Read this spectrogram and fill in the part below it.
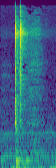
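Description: Arrow keys pressed on a computer keyboard while navigating PC BIOS settings, two quick close clicks in succession, near and fairly crisp against a quiet room hum.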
